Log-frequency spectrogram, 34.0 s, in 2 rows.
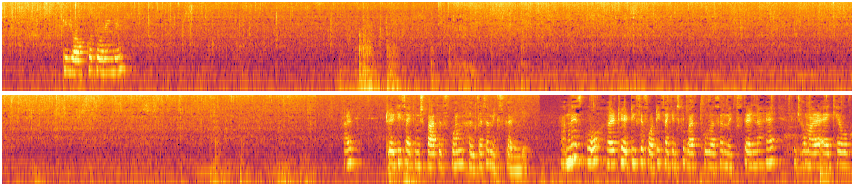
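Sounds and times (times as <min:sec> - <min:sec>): eggs sizzling in a frying pan: 0:00.0 - 0:27.8, 0:29.8 - 0:34.0
spatula stirring and scraping: 0:06.6 - 0:11.0.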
